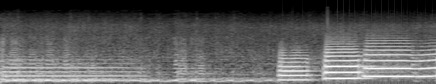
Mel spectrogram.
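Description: Trombone and tenor saxophone playing together: a low note pulsing rapidly under a held higher note, then louder sustained notes come in near the end.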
